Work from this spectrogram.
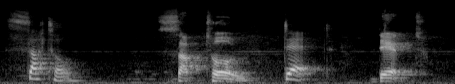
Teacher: my lips aren't closing and coming together to form the b sound i'm just pronouncing the t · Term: silent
